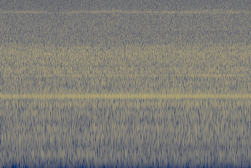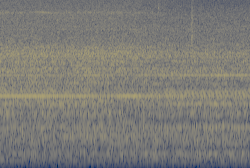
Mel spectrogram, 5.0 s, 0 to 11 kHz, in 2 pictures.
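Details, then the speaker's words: 8 kW Chinese diesel heater running in an insulated room near 46 degrees, display showing two bars, putting out warm but not hot air: even steady rushing blow with a thin constant whistle and no surging; running normally. "yeah we're definitely getting some warm air wouldn't say it's hot it's warm we still got the two bars"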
